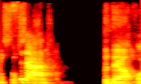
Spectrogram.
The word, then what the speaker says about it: Sadaf: Is it Sadaf or how do you say it? I don't want to mispronounce your name. – Sadaf.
